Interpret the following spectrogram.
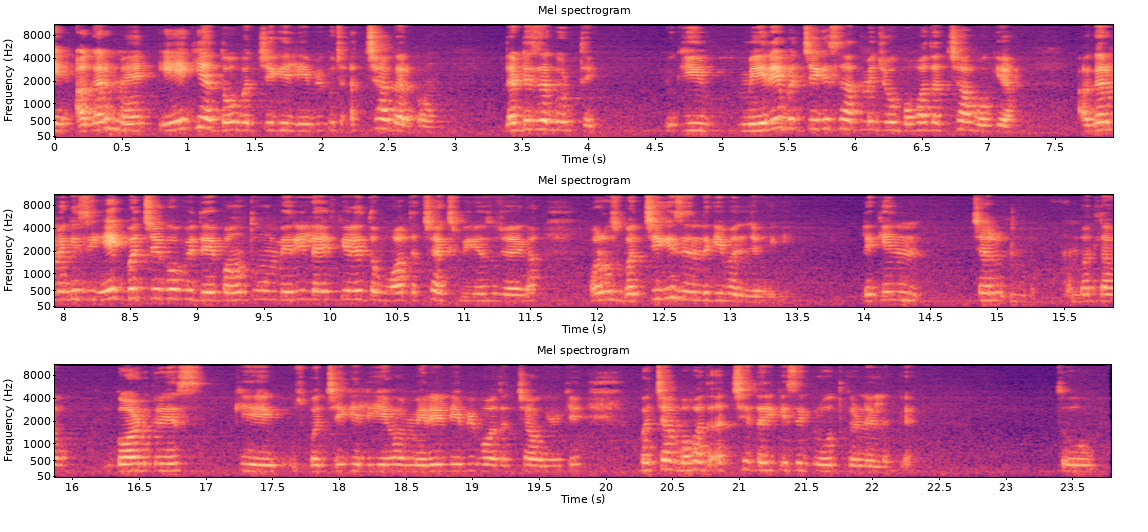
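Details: Adult woman speaking; typical adult speech.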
